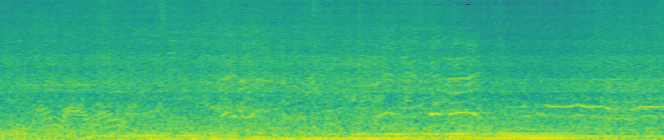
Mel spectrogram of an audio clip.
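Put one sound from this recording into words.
A motor tricycle engine rumbles close by.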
